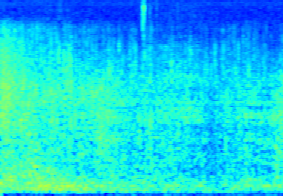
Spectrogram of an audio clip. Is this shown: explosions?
yes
